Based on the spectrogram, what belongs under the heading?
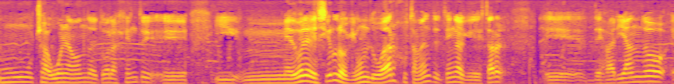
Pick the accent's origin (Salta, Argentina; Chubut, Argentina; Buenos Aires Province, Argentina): Buenos Aires Province, Argentina; Ituzaingó; nosotros somos de Padua, de Ituzaingó.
